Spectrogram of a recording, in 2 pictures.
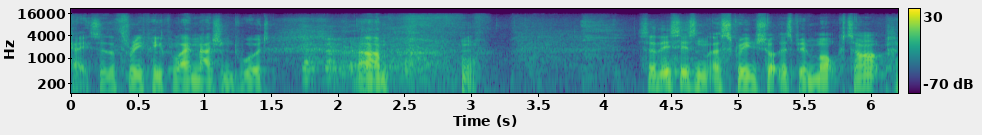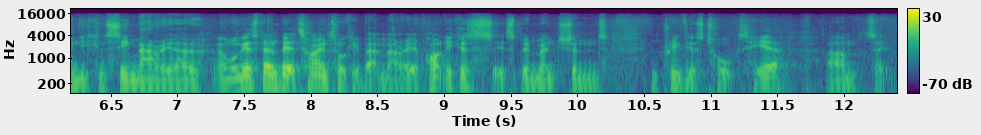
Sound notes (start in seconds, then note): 1.7 laugh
